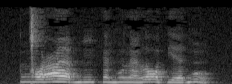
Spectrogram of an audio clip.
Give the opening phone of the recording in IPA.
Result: ŋ͡ǀ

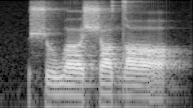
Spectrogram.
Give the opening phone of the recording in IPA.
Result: ʃ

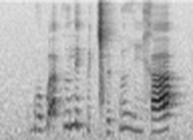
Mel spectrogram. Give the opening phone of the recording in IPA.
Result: b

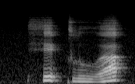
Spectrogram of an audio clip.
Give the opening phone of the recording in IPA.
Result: h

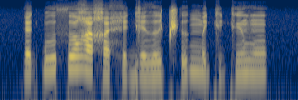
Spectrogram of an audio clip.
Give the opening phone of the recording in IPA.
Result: ɛ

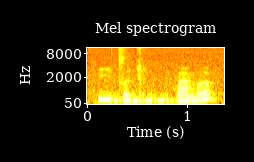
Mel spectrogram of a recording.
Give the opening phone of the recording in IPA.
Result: i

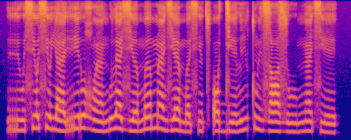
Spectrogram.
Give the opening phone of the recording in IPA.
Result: rʲ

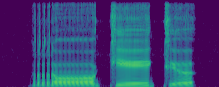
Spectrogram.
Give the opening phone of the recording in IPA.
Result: r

